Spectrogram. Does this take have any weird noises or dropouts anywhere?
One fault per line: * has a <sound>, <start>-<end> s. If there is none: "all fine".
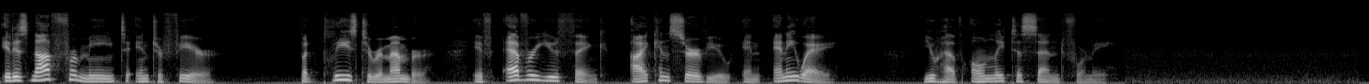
all fine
